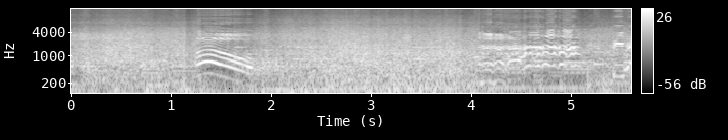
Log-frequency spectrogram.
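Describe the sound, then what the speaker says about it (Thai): Strong sea waves roll and crash continuously on a beach in Phetchaburi, Thailand. The surf is loud and close, with wind buffeting the microphone, and voices and a child's high squeals come through over it. "ตรงนี้คลื่นแรงมากเลย"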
